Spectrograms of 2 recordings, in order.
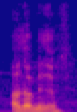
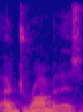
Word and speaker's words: Dominus: Although, pronounce that name again. Dominus. Yeah, okay, there you go. I don't think it's what you said at first. Like Adrominus, I think is what thought I heard.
